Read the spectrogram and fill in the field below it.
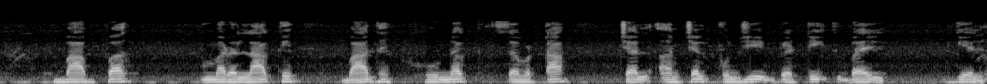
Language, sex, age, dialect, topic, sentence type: Maithili, male, 31-35, Bajjika, banking, statement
